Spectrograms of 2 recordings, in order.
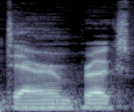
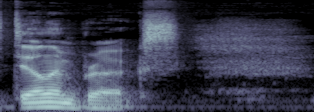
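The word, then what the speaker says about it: Dillon Brooks: I was calling him Darren Brooks, but it's Dylan Brooks.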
